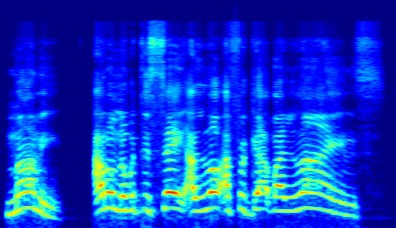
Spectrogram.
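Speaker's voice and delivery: high, loud mock child voice; whiny five-year-old. Mocking Dre as a kid who forgot his Easter speech, whiny five-year-old. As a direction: imitate a little kid whining to Mommy. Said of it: "You sound like a five-year-old that forgot his lines".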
